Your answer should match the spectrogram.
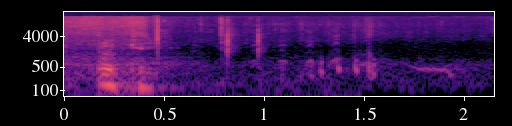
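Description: Faint low bird calls repeating in the background, with a few soft clicks.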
